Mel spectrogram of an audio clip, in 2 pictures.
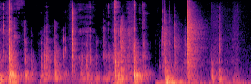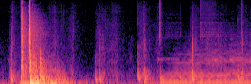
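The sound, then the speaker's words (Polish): A door lock being opened: a run of sharp mechanical clicks and dull thunks at uneven intervals, ending in a steady low hum. “Zamek w drzwiach otworzył się.”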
